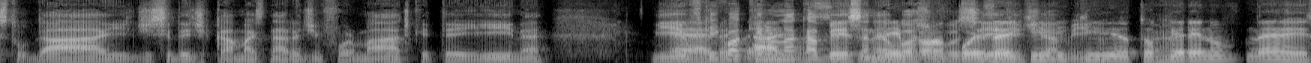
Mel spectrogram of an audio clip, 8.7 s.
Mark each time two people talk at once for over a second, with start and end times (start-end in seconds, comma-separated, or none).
4.4-7.4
